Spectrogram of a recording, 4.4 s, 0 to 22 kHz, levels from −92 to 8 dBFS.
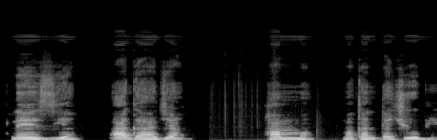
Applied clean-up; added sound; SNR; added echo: none; Whoosh, swoosh, swish; 18 dB; none.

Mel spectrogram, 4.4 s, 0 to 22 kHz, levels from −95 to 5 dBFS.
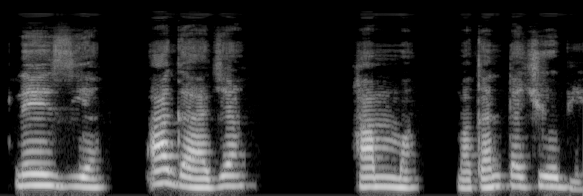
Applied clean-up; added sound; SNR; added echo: none; none; none; none.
